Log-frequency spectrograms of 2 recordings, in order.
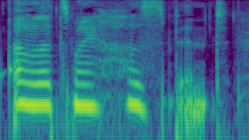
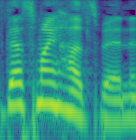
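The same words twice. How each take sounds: First: Higher, softer, dreamy gush; proud new wife. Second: Said in the usual way. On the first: Pretend. Imagining introducing Matt after the wedding, dreamy and gushing. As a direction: savor the word husband like a proud bride. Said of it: "It's gonna be crazy when I'm like". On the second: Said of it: "I'm like".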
